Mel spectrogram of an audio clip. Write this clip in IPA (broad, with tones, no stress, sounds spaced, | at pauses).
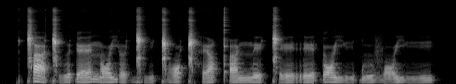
ǁ a˥˩ ɡ͡ǁ ɯ˨˦ ɗ ɛ˨˦ n ɔ˨˦ j ə˨˩˦ ɡ͡ǁ i˨˩˦ ɡ͡ǁ ɔ˨˦ ǁʰ ɛ˩˧˩ qʼ e˦ ŋ͡m e˥˩ ǁ e˩˧˩ r e˦ ɗ ɔ˦ j i˨˩˦ ɓ ɯ˨˦ v ɔ˨˩˦ j i˨˦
